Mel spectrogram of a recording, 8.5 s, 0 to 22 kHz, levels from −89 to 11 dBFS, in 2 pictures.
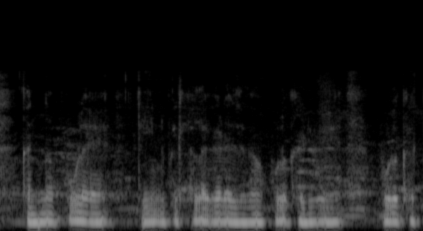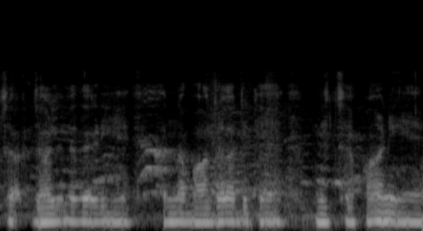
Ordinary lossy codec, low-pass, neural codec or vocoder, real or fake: MP3, 64 kbps; 7.2 kHz; vocoder, 44.1 kHz, 128 mel bands every 256 samples, BigVGAN v2; fake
